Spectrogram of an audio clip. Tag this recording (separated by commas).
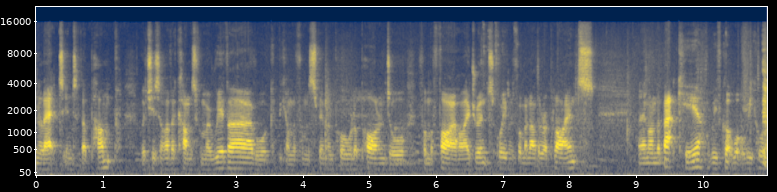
Speech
